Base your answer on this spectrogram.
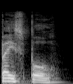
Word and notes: baseball: British English

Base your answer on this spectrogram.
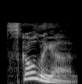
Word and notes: scolion: British English

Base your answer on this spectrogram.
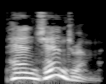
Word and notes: panjandrum: British English

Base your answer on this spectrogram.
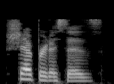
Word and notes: shepherdesses: British English

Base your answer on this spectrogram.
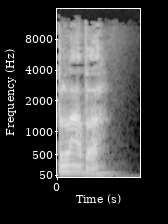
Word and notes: blabber: British English

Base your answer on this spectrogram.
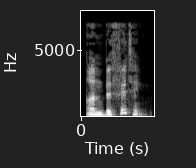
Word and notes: unbefitting: British English

